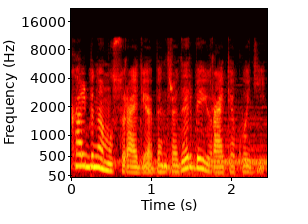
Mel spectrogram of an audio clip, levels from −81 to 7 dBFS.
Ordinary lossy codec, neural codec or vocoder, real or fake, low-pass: AAC, 48 kbps; vocoder, 48 kHz, 128 mel bands, Vocos; fake; 10.8 kHz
